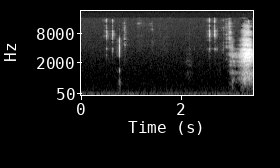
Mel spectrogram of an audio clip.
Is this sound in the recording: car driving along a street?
no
